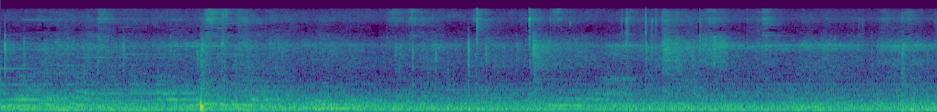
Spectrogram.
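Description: Paper rustles and crinkles in gloved hands.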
